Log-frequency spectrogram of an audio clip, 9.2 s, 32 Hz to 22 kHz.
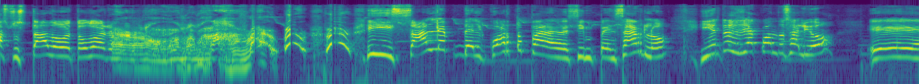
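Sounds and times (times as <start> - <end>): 
speech: 0.0 - 9.1
dog whining, yelping and whimpering: 2.1 - 3.7.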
